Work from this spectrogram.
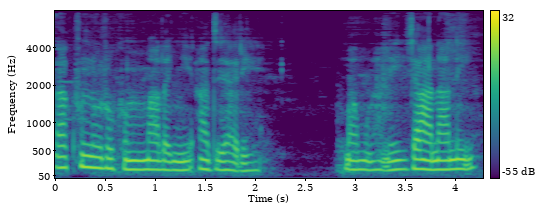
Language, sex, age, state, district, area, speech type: Bodo, male, 60+, Assam, Chirang, rural, spontaneous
